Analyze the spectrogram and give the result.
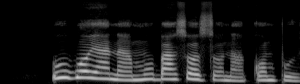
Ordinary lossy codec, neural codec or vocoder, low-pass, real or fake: none; autoencoder, 48 kHz, 32 numbers a frame, DAC-VAE, trained on Japanese speech; none; fake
